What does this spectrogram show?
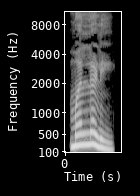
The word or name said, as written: ಮಲ್ಲಲಿ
